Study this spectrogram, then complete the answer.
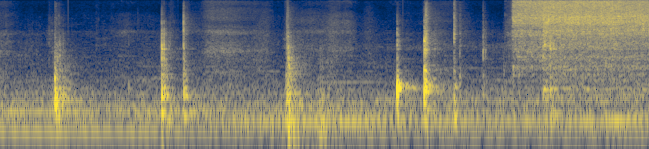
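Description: Water runs from a kitchen sink tap into a cup, a steady wash of flow with a few sharp clinks and knocks from handling the cup, then a louder, fuller rush at the end as the stream strengthens.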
